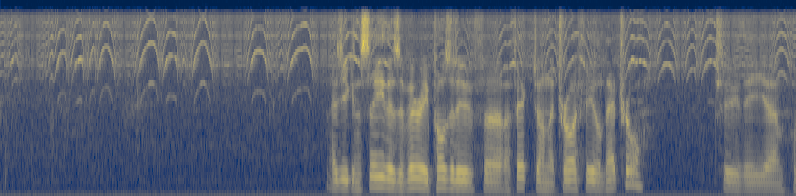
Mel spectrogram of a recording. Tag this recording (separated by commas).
Speech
